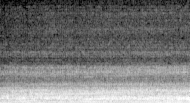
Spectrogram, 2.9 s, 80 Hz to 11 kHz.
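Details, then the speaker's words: Honda Super Cub C125 jump-started after sitting with a dead old battery, charger disconnected: uneven, faltering idle as the weak battery drops voltage and the ECU keeps resetting; rough idle from low battery voltage, battery to be replaced. "so apparently the dead battery is sapping enough out of the system that it doesn't run so this does not work well on the Cub"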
